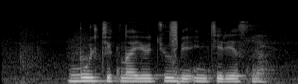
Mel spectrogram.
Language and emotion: Russian, neutral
